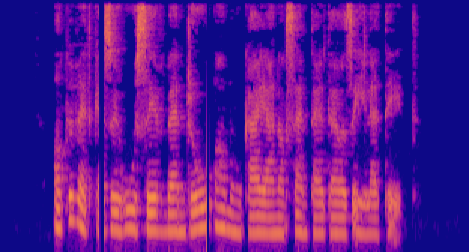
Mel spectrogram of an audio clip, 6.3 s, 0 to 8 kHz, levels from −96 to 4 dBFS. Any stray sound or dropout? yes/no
yes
